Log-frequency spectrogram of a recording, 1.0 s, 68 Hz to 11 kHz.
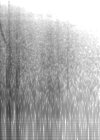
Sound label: gun ak47 med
